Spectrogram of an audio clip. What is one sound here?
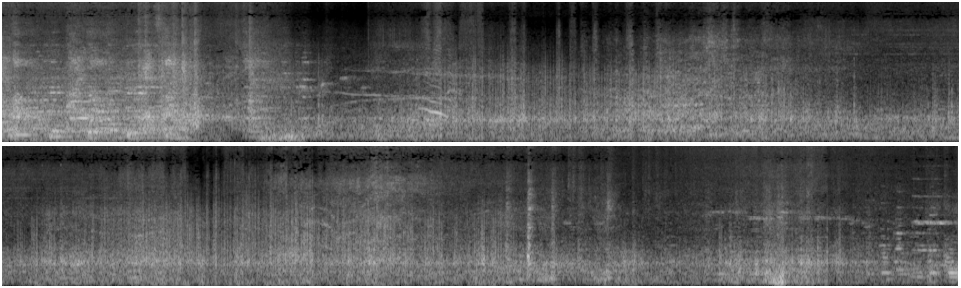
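A roller coaster car rattles and rumbles along its track.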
